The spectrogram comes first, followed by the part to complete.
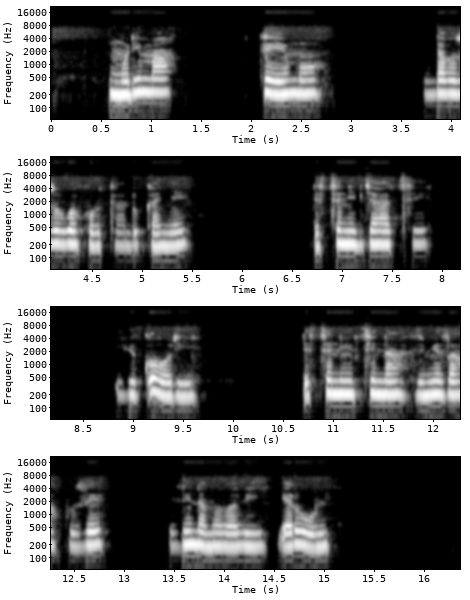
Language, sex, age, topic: Kinyarwanda, female, 18-24, agriculture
